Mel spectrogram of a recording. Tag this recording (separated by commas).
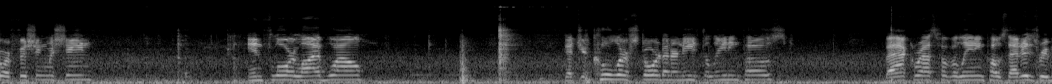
Speech, Water vehicle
